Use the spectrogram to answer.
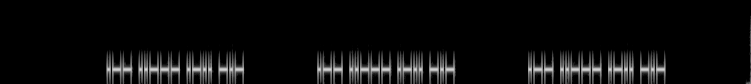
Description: Morse code, heard as a keyed tone, about 44 wpm, 700 Hz. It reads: W2LK W2LK W2LK
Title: Call Signs Repeated 2x - 45wpm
